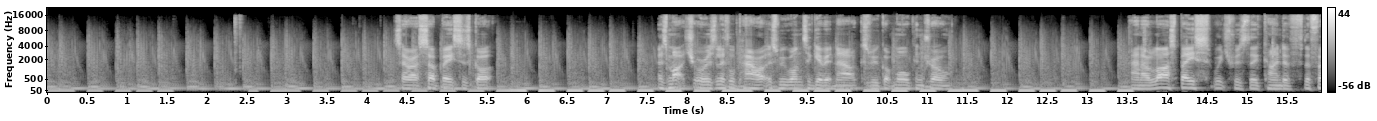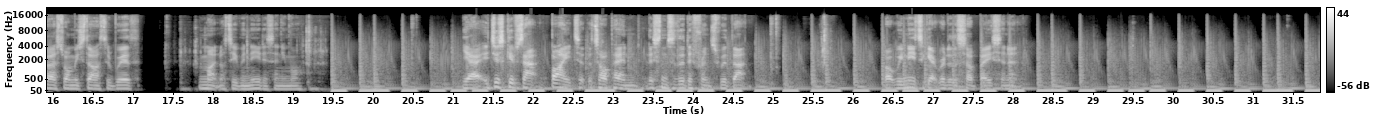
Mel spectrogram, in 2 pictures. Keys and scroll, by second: 13.7 space, 15.4 super+c, 17.7 super+v.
